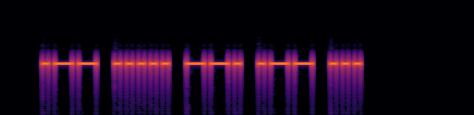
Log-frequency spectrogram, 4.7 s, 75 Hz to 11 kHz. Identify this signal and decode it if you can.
Morse code, heard as a keyed tone, about 20 wpm, 700 Hz. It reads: W5GWS
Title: USA Call Signs - 5 Characters - 2x Character Spacing - 20wpm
